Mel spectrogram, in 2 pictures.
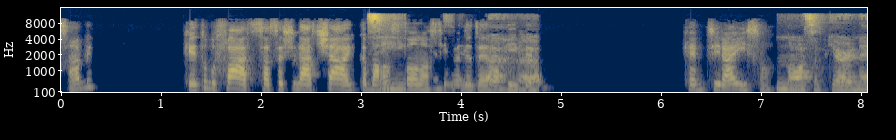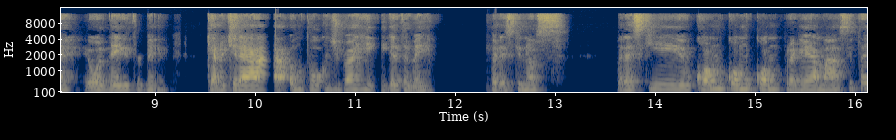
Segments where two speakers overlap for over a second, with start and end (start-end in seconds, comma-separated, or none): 3.0-4.8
